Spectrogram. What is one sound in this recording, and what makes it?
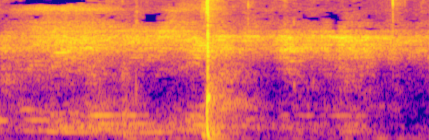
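A plastic cap snaps shut with a click.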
